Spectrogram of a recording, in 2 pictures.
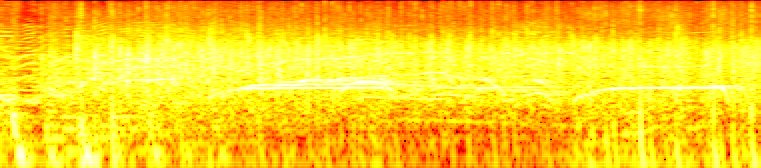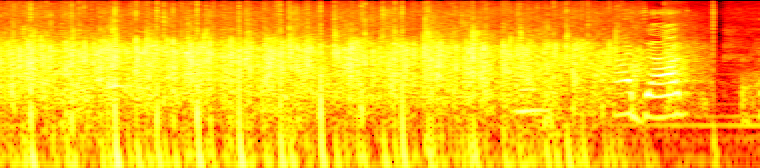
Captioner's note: applause, whoops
